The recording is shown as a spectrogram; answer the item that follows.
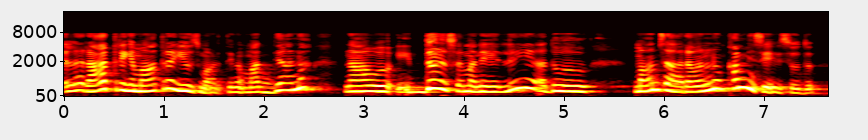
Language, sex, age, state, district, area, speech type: Kannada, female, 45-60, Karnataka, Udupi, rural, spontaneous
